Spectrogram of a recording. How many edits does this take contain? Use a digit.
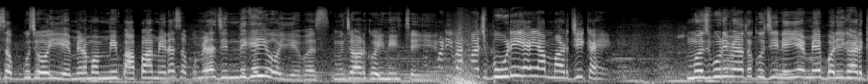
1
